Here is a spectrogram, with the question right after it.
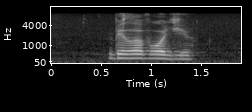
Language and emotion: Russian, neutral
